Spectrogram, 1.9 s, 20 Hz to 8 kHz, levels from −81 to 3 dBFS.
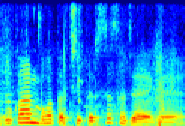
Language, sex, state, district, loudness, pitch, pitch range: Hindi, female, Odisha, Malkangiri, -17 LUFS, 205 Hz, 185-260 Hz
